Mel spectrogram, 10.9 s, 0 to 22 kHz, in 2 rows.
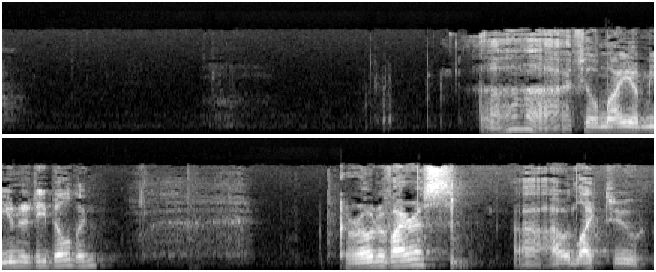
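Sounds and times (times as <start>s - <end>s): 
person sipping coffee with soft slurping: 3.0s - 4.0s
speech: 4.0s - 6.3s, 8.3s - 10.8s
sudden loud voiced exhale: 6.5s - 7.6s.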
